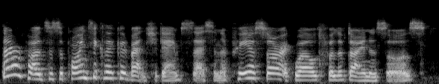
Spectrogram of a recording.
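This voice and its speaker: A woman's voice: mid-range voice, expressive, quick pace, vocal fry. A young woman who grew up in Namibia presents the game she builds. She talks in an upbeat, explanatory way, walking through design, art and story. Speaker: game developer. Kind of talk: presenting her indie game.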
